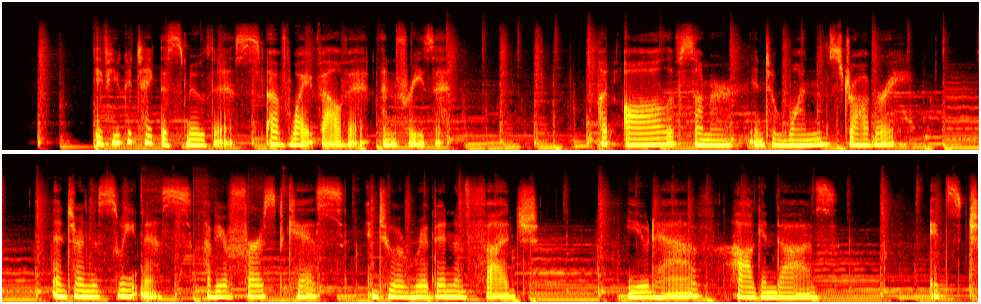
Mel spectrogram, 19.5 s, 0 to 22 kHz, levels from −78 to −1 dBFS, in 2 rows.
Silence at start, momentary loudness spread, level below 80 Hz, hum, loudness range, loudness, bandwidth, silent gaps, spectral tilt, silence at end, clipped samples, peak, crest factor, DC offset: 0.35 s; 15 LU; -34 dBFS; none; 2 LU; -16 LUFS; 11.5 kHz; none; -6 dB/octave; 0 s; under 0.1%; 0 dBFS; 16 dB; under 0.1%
